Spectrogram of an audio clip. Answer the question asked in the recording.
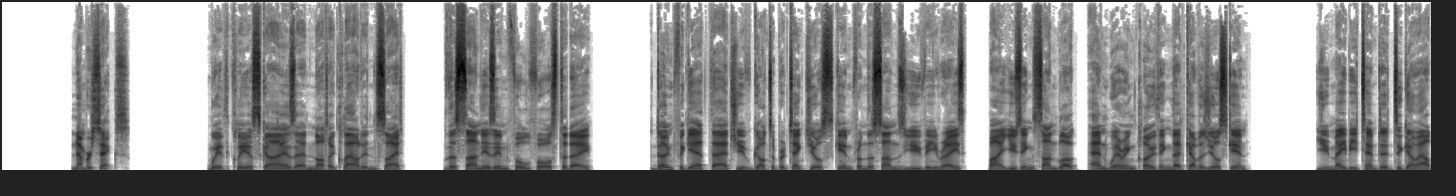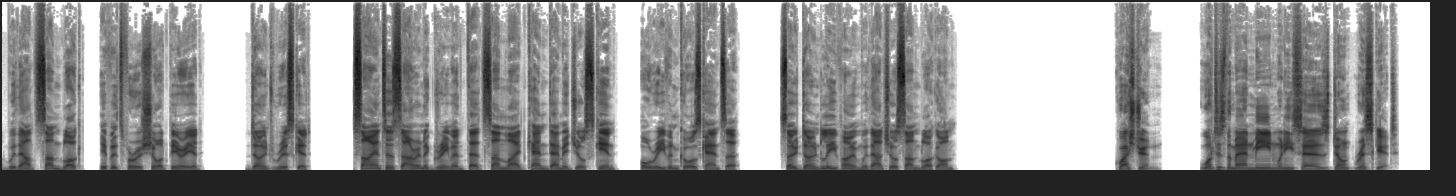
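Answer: Always wear sunblock, even when going out for a short time.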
